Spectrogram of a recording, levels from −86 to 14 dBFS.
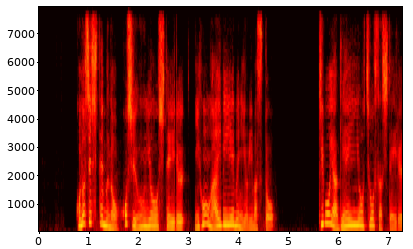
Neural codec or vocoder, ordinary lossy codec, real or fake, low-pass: codec, 16 kHz, 4 kbps, X-Codec, HuBERT features, trained on general audio; none; fake; none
